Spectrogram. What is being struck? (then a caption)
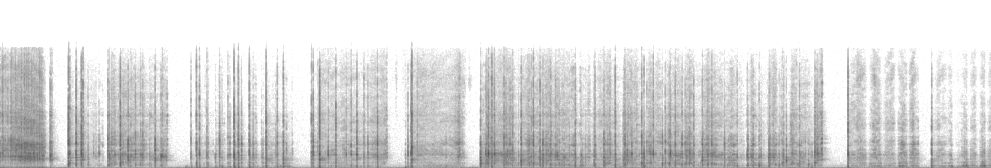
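Small cardboard box. Long dark nails scratch and tap a small closed printed cardboard box of Magno soap lying on a table. The result is a steady stream of dry, bright, papery scratching broken by short gaps and quick clicky taps.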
